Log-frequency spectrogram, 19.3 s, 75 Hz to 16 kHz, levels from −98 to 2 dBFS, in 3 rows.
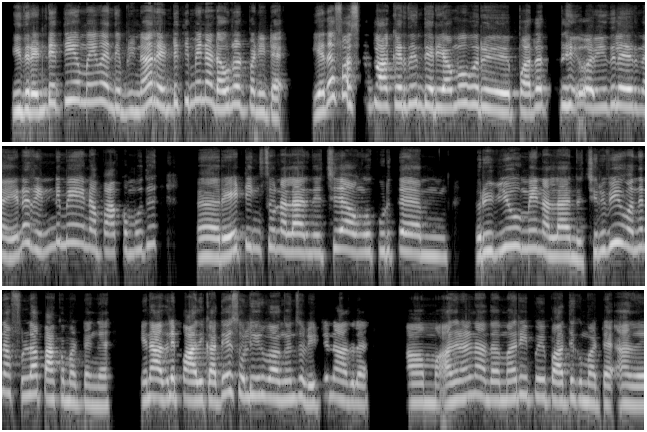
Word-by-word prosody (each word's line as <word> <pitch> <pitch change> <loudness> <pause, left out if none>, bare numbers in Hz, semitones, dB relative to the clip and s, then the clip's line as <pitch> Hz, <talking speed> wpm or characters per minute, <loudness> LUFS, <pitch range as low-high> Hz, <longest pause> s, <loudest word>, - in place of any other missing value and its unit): இது 250 0 +4
2த்தையுமே 345 +7 +2
வந்து 295 -5 +1
எப்படினா? 250 +2 +1
வந்து 330 - +5
2த்தையுமே 340 +6 -2
நான் 350 -5 +3
டவுன்லோ்ட் 280 +1 +3
பண்ணிட்டேன். 240 -5 -1 0.4
எத 250 - +6
ஃபர்ஸ்ட் 310 -8 0
பாக்குறதுன்னு 305 +1 +3
தெரியாம 285 +3 +4
ஒரு 285 -2 +2 0.3
பதட்டு, 290 +4 +1 0.2
ஒரு 275 - +6
இதுல 305 +1 +2
இருந்தேன். 260 -5 -4
ஏன்னா 390 - -2
2மே 380 +7 -5 0.2
நான் 300 -2 -5
பாக்கும்போது 290 +5 -7 0.7
ரேட்டிங்ஸ்சும் 310 +3 -2
நல்லா 275 -1 +2
இருந்துச்சு. 270 +3 -9
அவங்க 275 -1 -4
குடுத்த 280 +1 -6 0.8
ரிவ்யூமே 320 +3 -2
நல்லா 240 -1 0
இருந்துச்சு. 235 +4 -7
ரிவ்யூ 385 +6 +2
வந்து 320 +1 -4
நான் 310 0 -4
ஃபுல்லா 290 +2 0
பாக்கமாட்டங்க. 220 -5 -3 0.4
ஏன்னா 265 +2 +2
அதுல 270 +2 0
பாதி 240 0 +5
கதை 240 +7 0
சொல்லிருவாங்கன்னு 265 -2 -3
சொல்லிட்டு 220 +5 -6
நான் 240 -2 0
அதுல 215 -1 -4 0.5
ஆமா 220 -1 -4
அதனால 245 +5 -1
நான் 280 -2 -2
அந்த 240 0 -3
மாரிப் 260 +1 -4
போய்பாத்துக்க 245 -2 -2
மாட்டேன் 210 -1 -4
அத. 210 - -2
275 Hz, 160 wpm, -21 LUFS, 245-305 Hz, 0.8 s, எத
